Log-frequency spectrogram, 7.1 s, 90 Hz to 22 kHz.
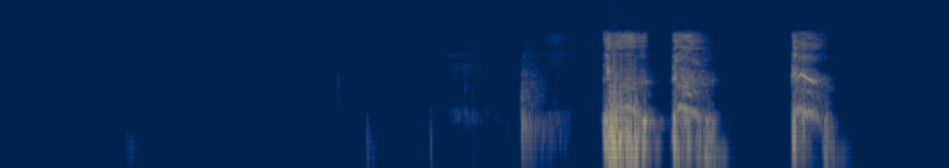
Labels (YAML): expert_labels:
- quality: good
  cough_type: wet
  dyspnea: false
  wheezing: false
  stridor: false
  choking: false
  congestion: false
  nothing: true
  diagnosis: upper respiratory tract infection
  severity: mild
age: 35
gender: male
respiratory_condition: false
fever_muscle_pain: false
status: symptomatic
